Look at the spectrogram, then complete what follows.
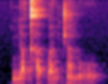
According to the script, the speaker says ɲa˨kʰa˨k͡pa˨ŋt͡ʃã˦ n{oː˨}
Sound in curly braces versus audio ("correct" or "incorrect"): correct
